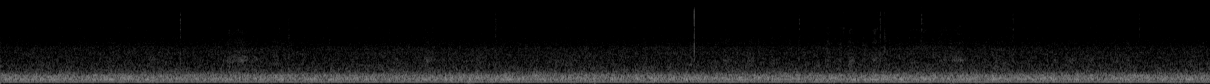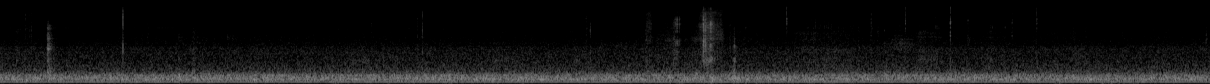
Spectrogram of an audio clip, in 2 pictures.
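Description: A steady low hum of room noise, with faint, sparse scratches of a Monteverde Invincia ballpoint pen drawing block letters on paper; a few stronger strokes come about three-quarters of the way through.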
